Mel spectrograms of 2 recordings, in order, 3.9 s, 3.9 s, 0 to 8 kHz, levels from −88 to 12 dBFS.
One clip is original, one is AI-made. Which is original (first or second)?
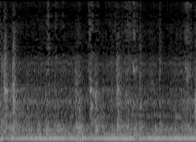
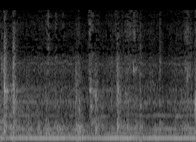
second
